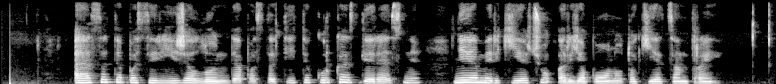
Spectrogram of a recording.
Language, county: Lithuanian, Vilnius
